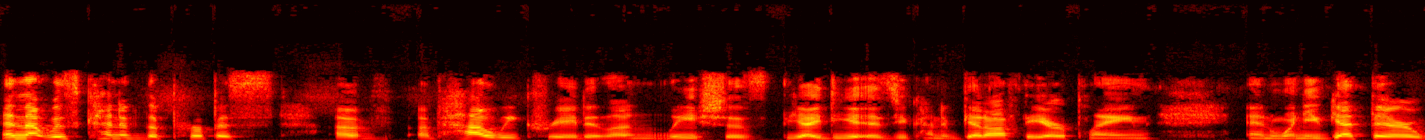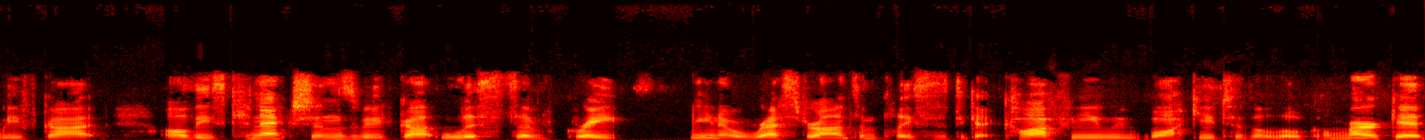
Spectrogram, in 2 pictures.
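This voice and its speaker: Speaking at a moderate pace, a woman with a Maritime Canadian accent has a very deep, low pitch. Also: ordinary pitch variation. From Canada, Nova Scotia eastern shore. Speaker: surf travel business co-founder. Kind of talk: interview. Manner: energetic; hesitant fillers (um).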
